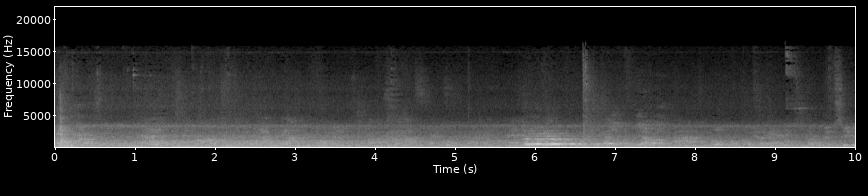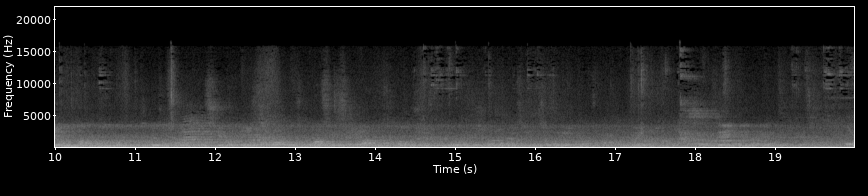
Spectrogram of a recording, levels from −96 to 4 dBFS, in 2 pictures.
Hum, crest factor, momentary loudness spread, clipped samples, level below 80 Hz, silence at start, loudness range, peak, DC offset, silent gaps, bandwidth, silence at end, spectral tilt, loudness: none; 22 dB; 13 LU; under 0.1%; -44 dBFS; 0 s; 13 LU; -10 dBFS; under 0.1%; none; 16 kHz; 0 s; -6 dB/octave; -33 LUFS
